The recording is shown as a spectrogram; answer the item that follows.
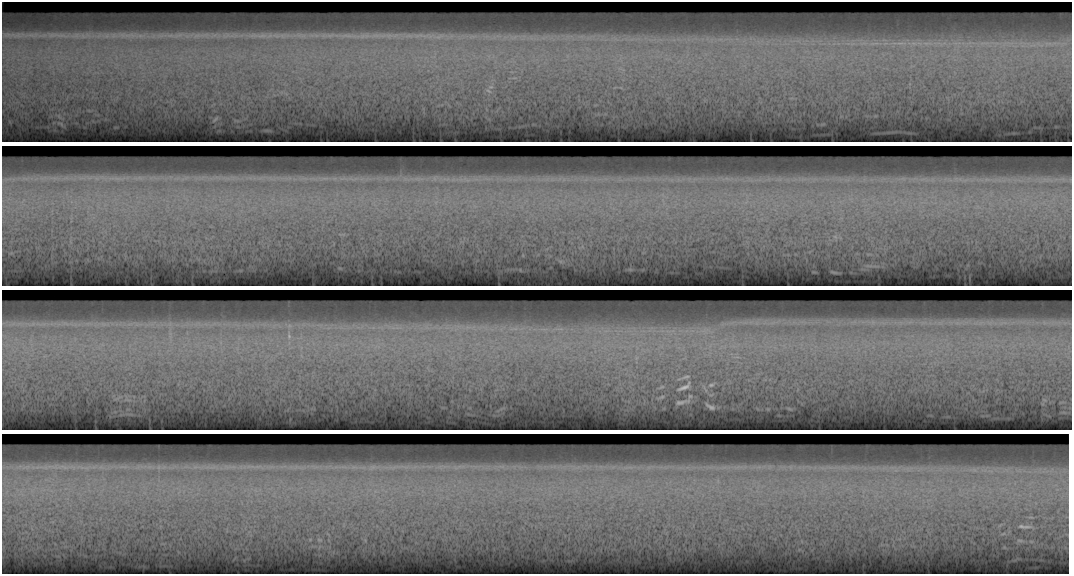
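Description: Steady rushing hiss of water, even and unbroken, with faint distant voices mixed in and a couple of brief louder sounds about two-thirds of the way through.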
